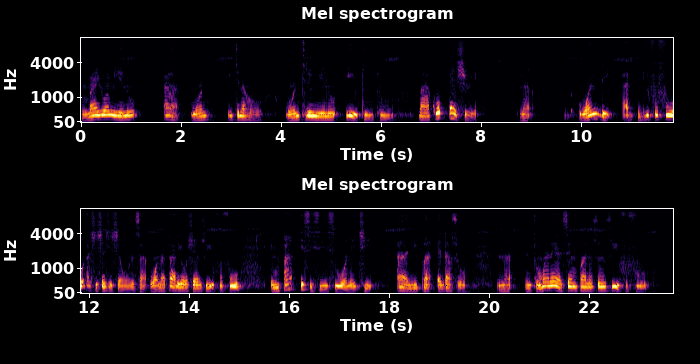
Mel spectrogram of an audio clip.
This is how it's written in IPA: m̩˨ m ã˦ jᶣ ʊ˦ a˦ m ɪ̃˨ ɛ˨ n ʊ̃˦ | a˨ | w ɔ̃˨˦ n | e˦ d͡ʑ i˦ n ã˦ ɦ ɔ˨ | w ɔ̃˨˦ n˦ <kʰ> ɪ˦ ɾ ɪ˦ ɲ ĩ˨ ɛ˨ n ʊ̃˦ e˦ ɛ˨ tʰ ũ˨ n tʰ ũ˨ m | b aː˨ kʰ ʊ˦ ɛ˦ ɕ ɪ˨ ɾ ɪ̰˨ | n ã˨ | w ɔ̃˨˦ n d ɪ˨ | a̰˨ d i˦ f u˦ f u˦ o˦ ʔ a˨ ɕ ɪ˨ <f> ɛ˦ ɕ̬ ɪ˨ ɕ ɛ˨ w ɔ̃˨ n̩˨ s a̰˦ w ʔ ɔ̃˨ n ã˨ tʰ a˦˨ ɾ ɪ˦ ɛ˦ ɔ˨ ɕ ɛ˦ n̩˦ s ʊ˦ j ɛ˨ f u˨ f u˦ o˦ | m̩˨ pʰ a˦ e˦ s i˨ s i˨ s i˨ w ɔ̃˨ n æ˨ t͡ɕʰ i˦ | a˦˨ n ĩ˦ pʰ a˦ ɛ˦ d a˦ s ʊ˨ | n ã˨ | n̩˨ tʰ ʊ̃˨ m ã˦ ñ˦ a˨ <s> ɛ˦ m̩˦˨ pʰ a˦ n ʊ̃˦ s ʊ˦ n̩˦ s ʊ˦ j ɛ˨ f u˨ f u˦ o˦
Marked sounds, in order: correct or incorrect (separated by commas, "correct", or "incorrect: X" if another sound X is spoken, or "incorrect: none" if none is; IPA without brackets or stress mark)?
incorrect: tʰ, incorrect: ɕ, correct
